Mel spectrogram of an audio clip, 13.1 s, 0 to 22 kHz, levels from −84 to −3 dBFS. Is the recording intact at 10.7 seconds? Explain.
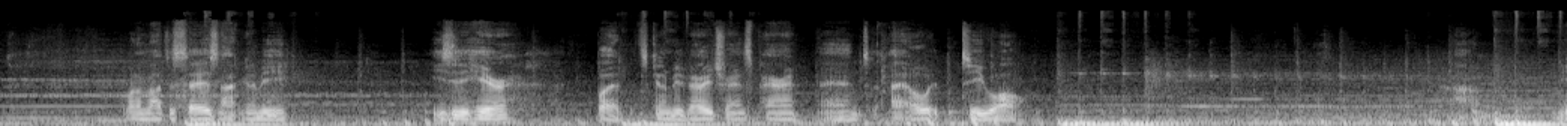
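Yes, at 10.7 seconds the audio plays through intact, with no dropout, click, distortion or other fault at that point.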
